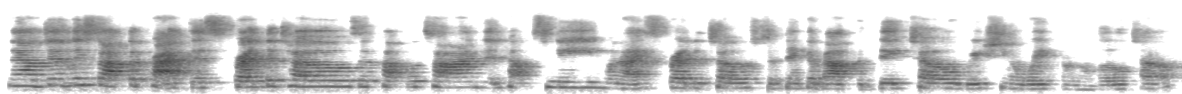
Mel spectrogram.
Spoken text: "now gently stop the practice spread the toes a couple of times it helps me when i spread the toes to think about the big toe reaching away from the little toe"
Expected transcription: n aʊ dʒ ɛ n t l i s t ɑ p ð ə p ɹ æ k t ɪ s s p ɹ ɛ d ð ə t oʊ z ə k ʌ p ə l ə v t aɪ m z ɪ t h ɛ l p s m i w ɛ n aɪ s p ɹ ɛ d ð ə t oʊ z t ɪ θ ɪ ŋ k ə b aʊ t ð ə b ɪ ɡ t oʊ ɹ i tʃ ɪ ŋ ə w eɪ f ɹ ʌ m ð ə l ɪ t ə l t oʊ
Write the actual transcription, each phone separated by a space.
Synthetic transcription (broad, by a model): n aʊ dʒ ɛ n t l i s t ɑ p ð ə p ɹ æ k t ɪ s s p ɹ ɛ d ð ə t oʊ z ə k ʌ p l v t aɪ m z ɪ t h ɛ l p s m i w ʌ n aɪ s p ɹ ɛ d ð ə t oʊ z t ɪ θ ɪ ŋ k ə b aʊ t ð ə b ɪ ɡ t oʊ ɹ i tʃ ɪ ŋ ə w eɪ f ɹ ʌ m ð ə l ɪ t l t oʊ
